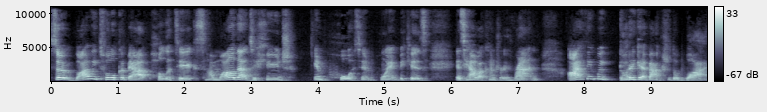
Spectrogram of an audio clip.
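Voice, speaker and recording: This woman speaks with an Australian accent at a moderate pace, her pitch fairly high. Her intonation is lively and her tone animated. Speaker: political commentator. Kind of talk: political rant.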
